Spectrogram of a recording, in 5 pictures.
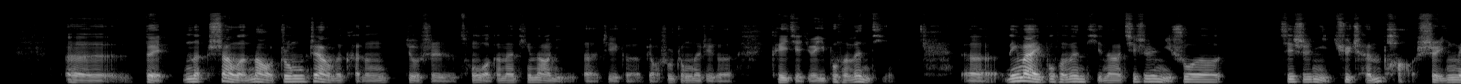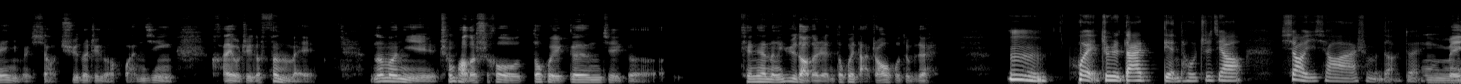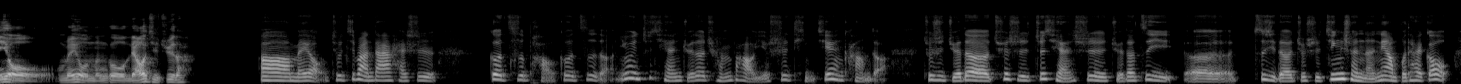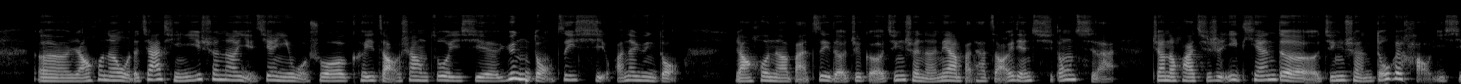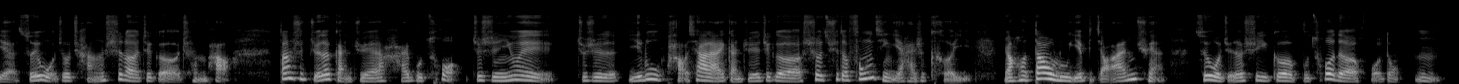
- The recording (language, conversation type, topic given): Chinese, advice, 为什么早起并坚持晨间习惯对我来说这么困难？
- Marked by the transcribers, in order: other background noise; "能量" said as "能酿"; "能量" said as "能酿"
